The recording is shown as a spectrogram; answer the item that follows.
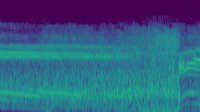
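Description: Football TV commentator's long drawn-out shout on a shot at goal, one held vowel sliding slowly down in pitch before it breaks off near the end.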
